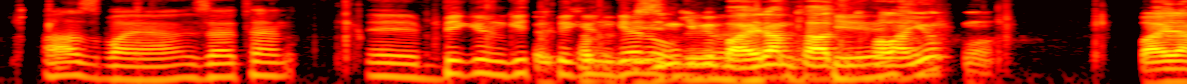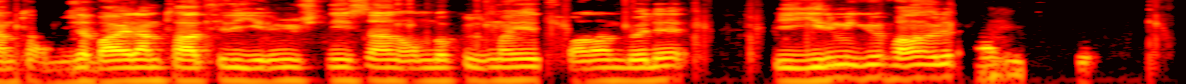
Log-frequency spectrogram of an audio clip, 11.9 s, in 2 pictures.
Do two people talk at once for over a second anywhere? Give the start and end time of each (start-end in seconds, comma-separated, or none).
2.9-4.5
